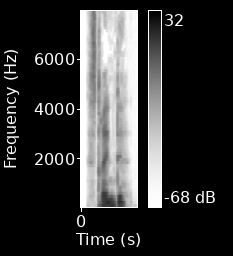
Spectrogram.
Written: strint

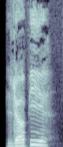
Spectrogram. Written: lobbye

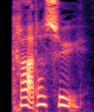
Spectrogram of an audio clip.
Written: kratersø

